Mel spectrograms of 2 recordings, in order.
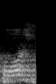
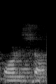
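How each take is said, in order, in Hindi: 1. यह शब्द बिना अंतिम स्वर के खत्म होता है। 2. यह शब्द 'a' स्वर पर खत्म होता है। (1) "हम पोर्श बोलता है" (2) "रियल प्रोनाउंसिएशन है वो पोर्शा है"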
